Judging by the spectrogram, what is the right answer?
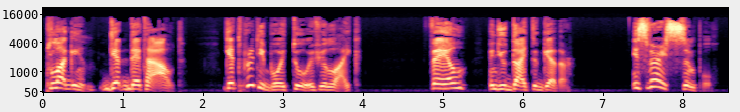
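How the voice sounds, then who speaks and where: A brutish gangster boss with a heavy accent, as a woman narrator puts him on, speaking in clipped, broken phrases full of menace. His voice sits low and steady, recorded close and dry. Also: measured pace, no room sound. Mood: menacing. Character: brutish heavily accented male gangster employer.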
